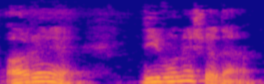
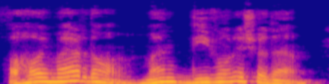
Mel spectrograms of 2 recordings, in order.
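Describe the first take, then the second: First: Openly declaring it, voice lifted; raised voice. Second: High, slow proclamation to a crowd; raised, drawn-out public announcement; louder calling out. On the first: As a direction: call it out, pitched well up. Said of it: "با صدای بلند". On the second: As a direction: call out to everyone around, louder and higher. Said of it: "با صدای بلندتر". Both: Acted.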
